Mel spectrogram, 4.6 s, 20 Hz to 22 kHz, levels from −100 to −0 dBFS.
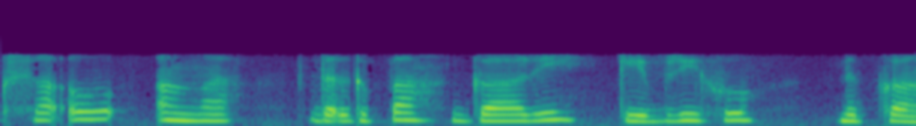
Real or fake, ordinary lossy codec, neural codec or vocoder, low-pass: fake; AAC, 24 kbps; codec, 16 kHz, 0.8 kbps, ZipCodec; 3.6 kHz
